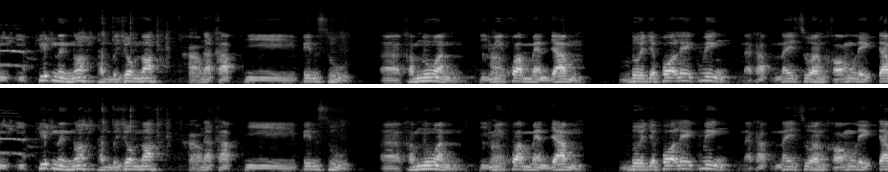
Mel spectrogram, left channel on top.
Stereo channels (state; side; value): normal; both; correlation 0.70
